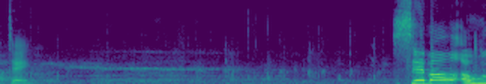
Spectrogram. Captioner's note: audience applauding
